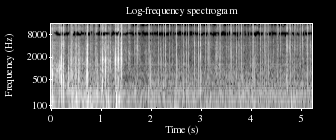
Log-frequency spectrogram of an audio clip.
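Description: A leaf-print, inflated PVC vinyl pool float with round holes, hollow and air-filled, is tapped and scratched with long nails and fingertips. Several louder, hollow taps come in the first second and a half, then give way to a steady run of quieter, bright scratching and light pattering across the vinyl surface.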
